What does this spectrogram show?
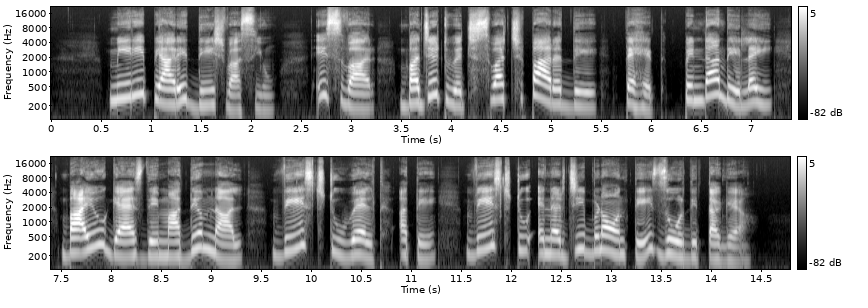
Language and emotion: Punjabi, neutral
